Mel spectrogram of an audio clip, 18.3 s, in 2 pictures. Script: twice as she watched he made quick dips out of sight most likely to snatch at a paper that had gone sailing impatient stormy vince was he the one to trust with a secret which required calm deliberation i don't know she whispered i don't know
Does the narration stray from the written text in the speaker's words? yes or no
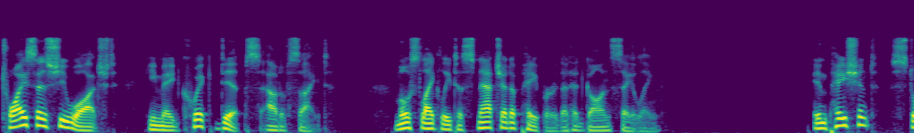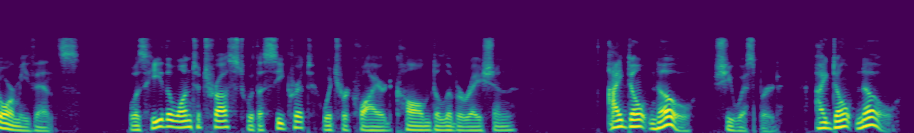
no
